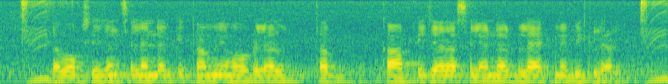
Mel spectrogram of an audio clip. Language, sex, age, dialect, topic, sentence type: Magahi, female, 18-24, Central/Standard, agriculture, statement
